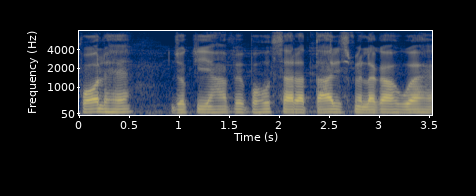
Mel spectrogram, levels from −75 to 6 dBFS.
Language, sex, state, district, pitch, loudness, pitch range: Hindi, male, Jharkhand, Deoghar, 105 Hz, -18 LUFS, 105-110 Hz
